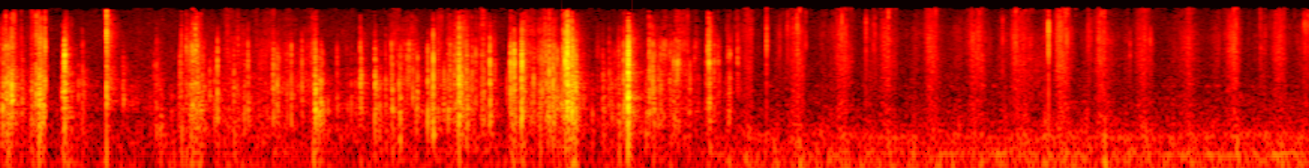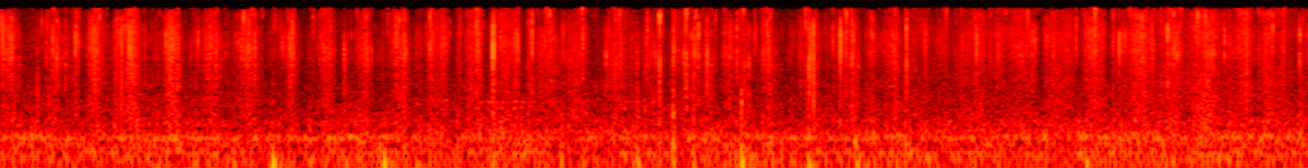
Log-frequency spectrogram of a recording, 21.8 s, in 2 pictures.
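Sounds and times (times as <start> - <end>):
quick crisp ticks and scratches: 0.0 - 21.8
bristly hair brushing strokes: 5.8 - 21.8.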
